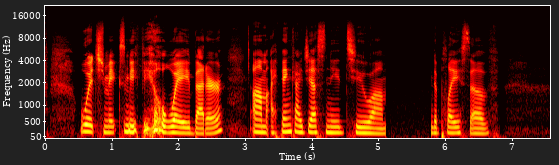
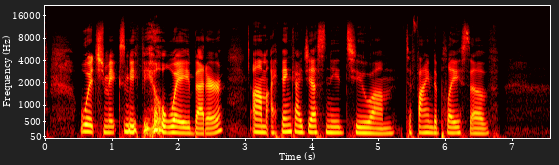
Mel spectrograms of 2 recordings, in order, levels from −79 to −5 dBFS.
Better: second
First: audio cutting out; at 5 s for 0.5 s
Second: none

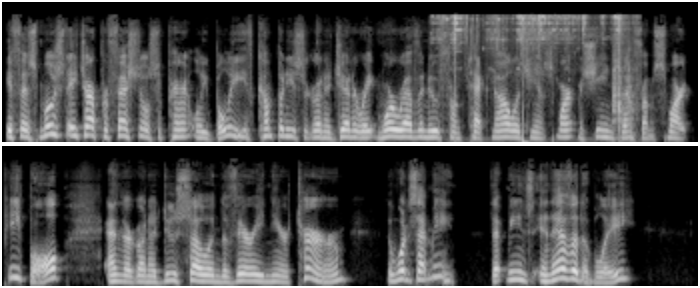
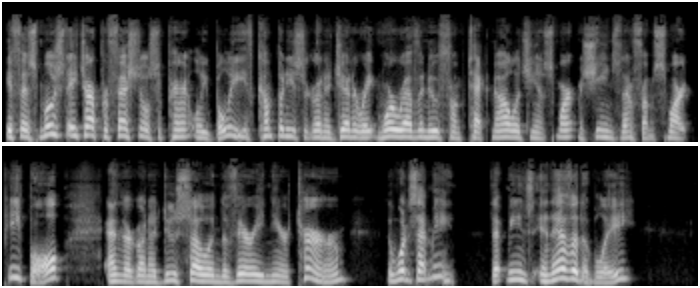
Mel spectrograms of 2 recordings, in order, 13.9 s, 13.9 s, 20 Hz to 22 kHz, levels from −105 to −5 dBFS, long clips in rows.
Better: second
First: jangling keys; loud; from 4.5 to 6.5 s; peak 4 dB above the speech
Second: none

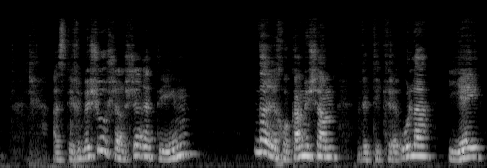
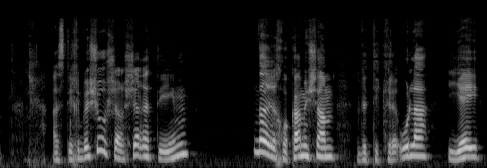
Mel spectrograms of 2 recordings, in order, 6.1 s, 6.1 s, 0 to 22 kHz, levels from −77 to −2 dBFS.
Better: second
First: off-mic speech; far // room echo; very slight; dies away in 0.2 s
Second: none

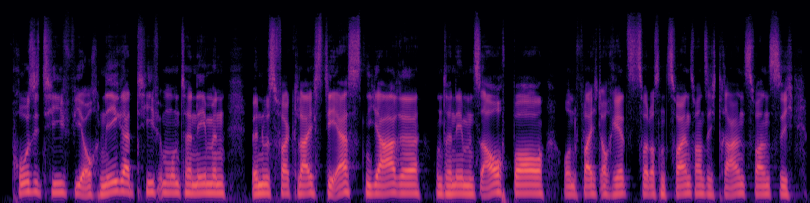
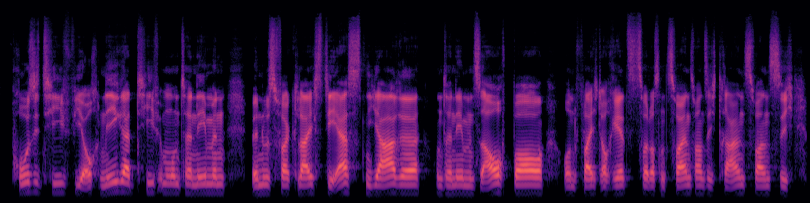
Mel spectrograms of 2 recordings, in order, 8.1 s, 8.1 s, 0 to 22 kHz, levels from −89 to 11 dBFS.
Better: first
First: none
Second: thin; very; fading below 400 Hz

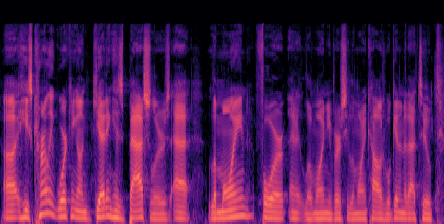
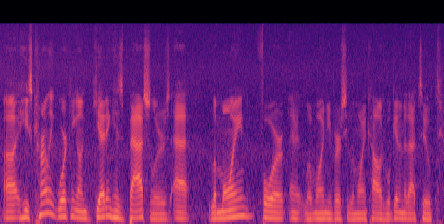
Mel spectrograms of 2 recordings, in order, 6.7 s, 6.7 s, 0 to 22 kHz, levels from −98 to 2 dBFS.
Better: first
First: none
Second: hiss; noticeable; throughout; 20 dB below the speech

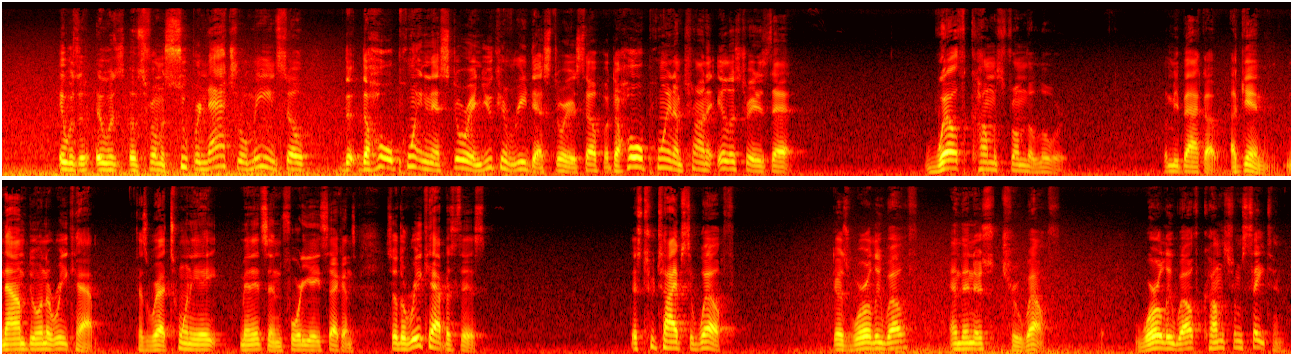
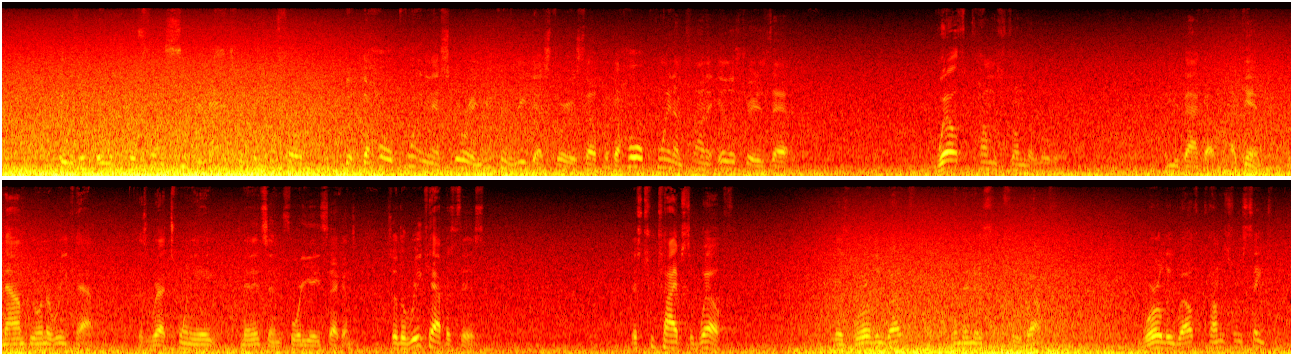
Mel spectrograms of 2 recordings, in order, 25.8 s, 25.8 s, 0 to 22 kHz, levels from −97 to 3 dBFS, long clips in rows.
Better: first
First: wind noise on the microphone; occasional gusts; 25 dB below the speech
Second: wind noise on the microphone; heavy; as loud as the speech

